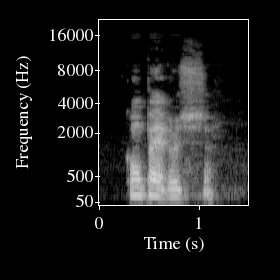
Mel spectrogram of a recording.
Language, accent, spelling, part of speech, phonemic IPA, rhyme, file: French, Canada, comparusse, verb, /kɔ̃.pa.ʁys/, -ys, LL-Q150 (fra)-comparusse.wav
- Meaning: first-person singular imperfect subjunctive of comparaître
